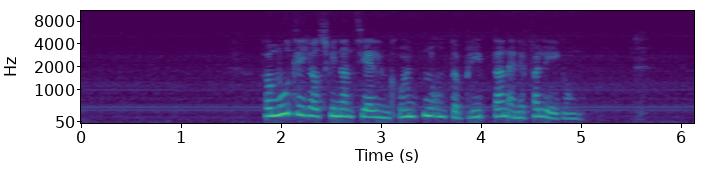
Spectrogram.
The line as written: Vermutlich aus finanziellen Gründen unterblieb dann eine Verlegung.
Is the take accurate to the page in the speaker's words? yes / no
yes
